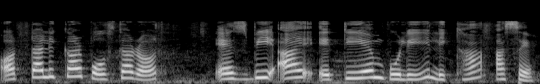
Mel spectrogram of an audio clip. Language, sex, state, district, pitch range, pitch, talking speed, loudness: Assamese, female, Assam, Kamrup Metropolitan, 235-315 Hz, 265 Hz, 80 wpm, -15 LUFS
